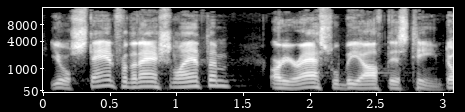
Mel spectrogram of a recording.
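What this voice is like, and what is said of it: Jerry Jones impression. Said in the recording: “my Jerry Jones impression”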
